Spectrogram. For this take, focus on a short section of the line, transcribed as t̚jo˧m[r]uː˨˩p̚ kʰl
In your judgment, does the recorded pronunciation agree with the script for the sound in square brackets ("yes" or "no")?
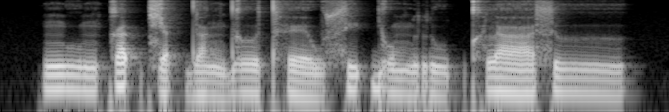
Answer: yes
